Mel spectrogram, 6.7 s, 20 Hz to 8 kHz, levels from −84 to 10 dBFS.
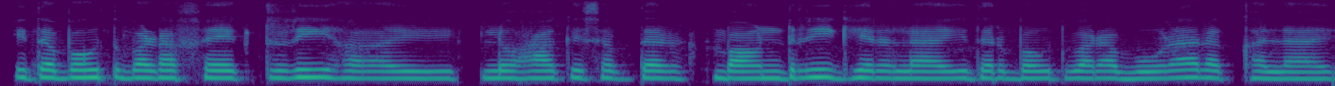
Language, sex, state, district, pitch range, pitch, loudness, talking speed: Bajjika, female, Bihar, Vaishali, 200-215 Hz, 210 Hz, -32 LUFS, 155 wpm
